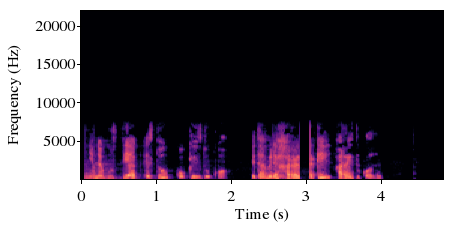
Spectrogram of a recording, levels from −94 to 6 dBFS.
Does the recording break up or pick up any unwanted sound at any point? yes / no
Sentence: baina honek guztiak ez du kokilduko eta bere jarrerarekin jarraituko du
yes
